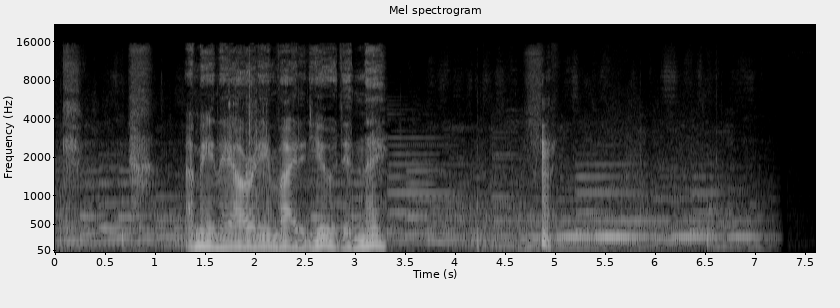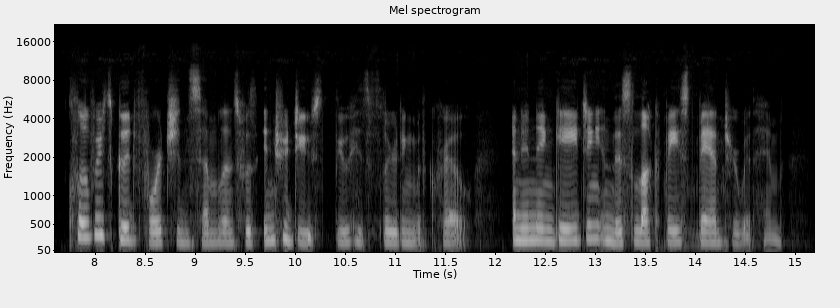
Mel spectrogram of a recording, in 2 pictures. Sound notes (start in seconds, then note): 0.0 piano music begins; 4.8 Clover chuckles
